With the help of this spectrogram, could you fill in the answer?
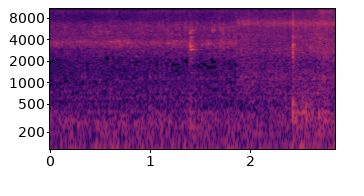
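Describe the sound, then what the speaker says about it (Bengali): Fish head sautéing in a pan with water and onion greens, a steady close sizzle and bubbling with a couple of stirring scrapes. "দিয়ে আবার ভালো করে কষিয়ে নিচ্ছি মাছটা"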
